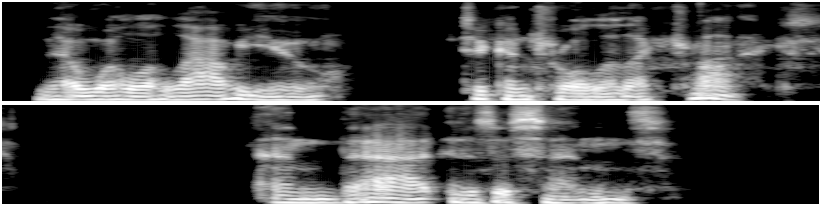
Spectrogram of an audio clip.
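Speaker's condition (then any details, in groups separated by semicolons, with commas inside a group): ALS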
